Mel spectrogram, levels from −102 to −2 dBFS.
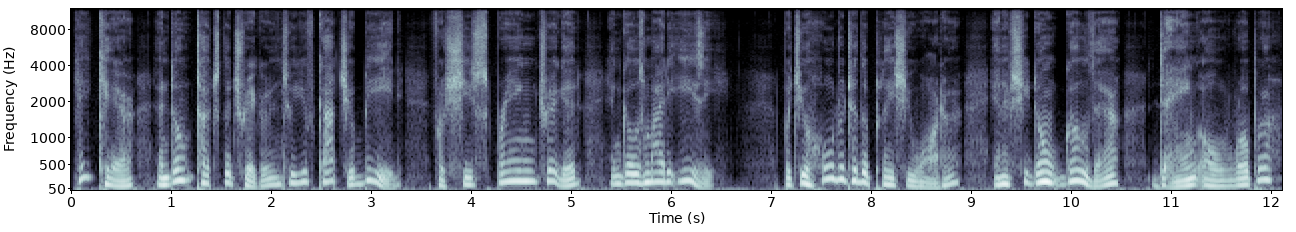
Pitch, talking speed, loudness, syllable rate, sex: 145 Hz, 195 wpm, -18 LUFS, 4.7 syllables/s, male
